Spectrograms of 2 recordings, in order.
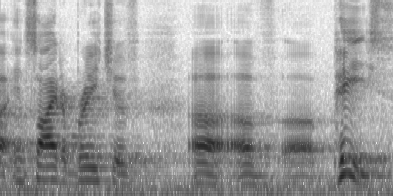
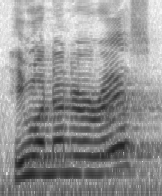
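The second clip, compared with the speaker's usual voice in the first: raised, higher questioning pitch; mock disbelief; 6 semitones higher than usual. Plaintiff's lawyer questioning an officer in deposition, mock disbelief. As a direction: imitate an incredulous cross-examining lawyer.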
